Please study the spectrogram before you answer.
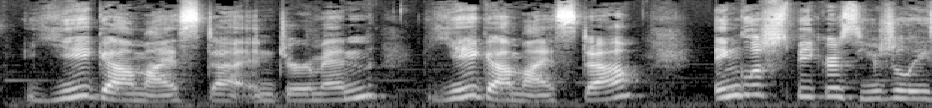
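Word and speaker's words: Jägermeister: yiga MAA in German Jaga Meister English speakers usually say Jagermeister which is pretty much the same just with a pretty thick accent and people also often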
